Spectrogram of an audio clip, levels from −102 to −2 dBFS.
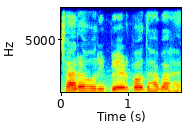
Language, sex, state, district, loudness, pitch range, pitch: Bhojpuri, female, Uttar Pradesh, Deoria, -17 LUFS, 180-200 Hz, 190 Hz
